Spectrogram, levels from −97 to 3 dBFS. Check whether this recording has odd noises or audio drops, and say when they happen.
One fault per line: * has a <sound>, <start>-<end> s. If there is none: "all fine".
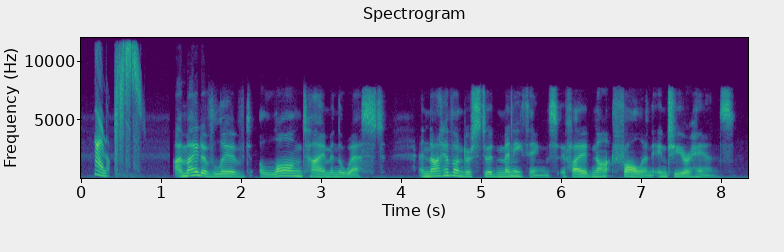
* has a chirp, 0.2-0.8 s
